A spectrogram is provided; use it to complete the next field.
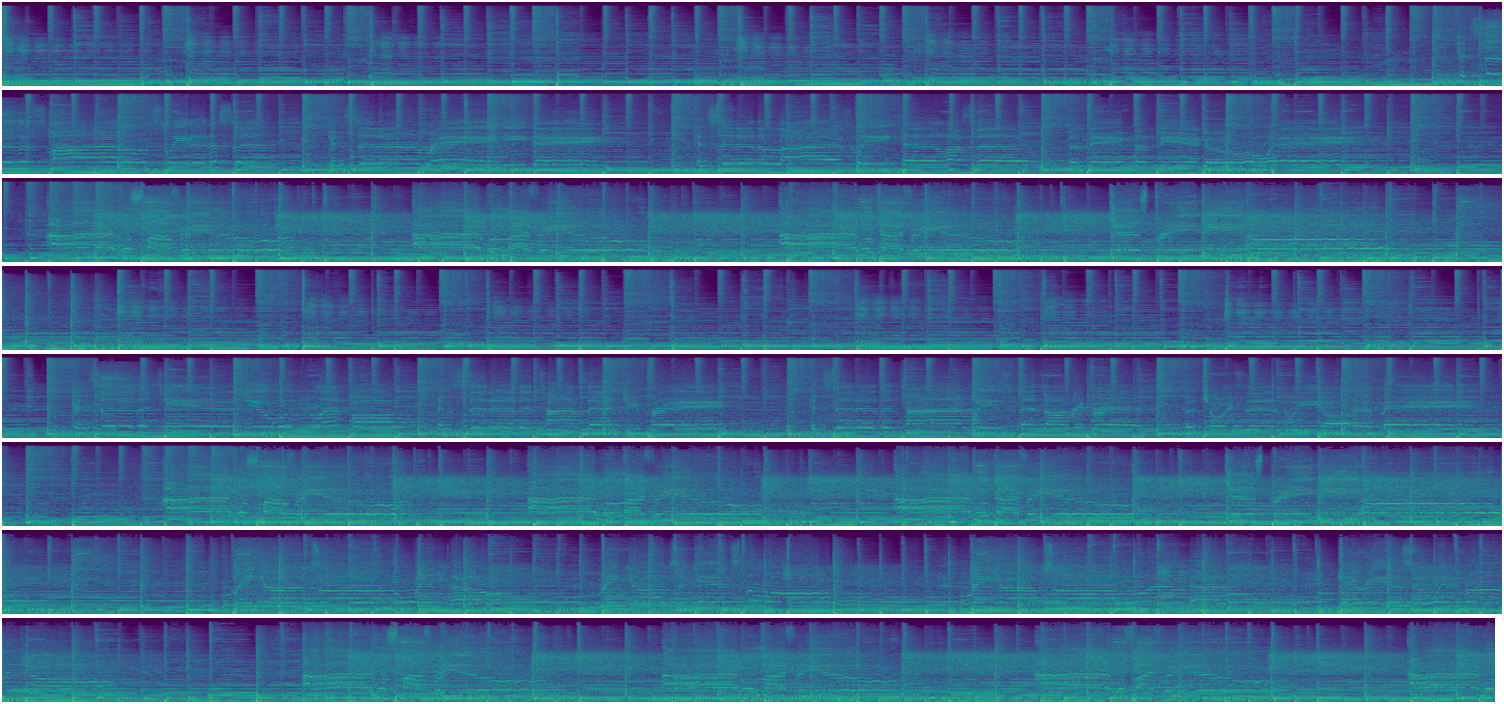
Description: Acoustic guitar: Yairi six string acoustic
Electric guitar: Modern Player Fender Telecaster
Acoustic piano: Grand Piano samples
Synth: Union VSTi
